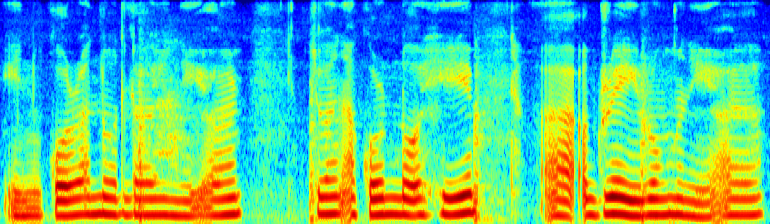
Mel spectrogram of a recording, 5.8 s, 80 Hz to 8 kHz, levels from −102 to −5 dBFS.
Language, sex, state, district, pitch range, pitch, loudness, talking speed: Mizo, female, Mizoram, Aizawl, 200-215 Hz, 210 Hz, -14 LUFS, 185 wpm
